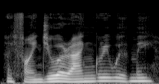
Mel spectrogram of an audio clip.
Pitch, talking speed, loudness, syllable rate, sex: 135 Hz, 265 wpm, -16 LUFS, 6.3 syllables/s, male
